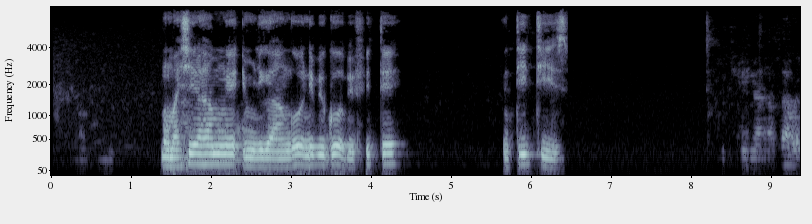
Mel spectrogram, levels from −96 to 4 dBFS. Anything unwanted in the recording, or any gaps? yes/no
no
